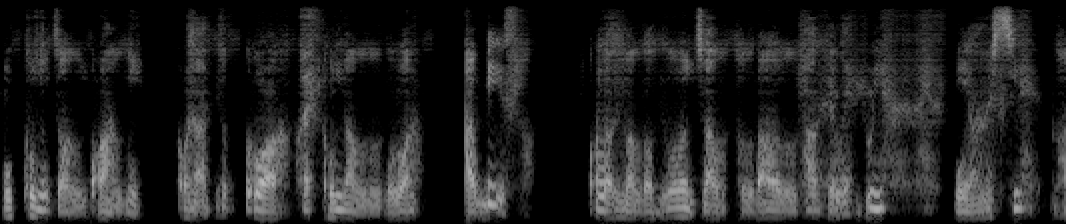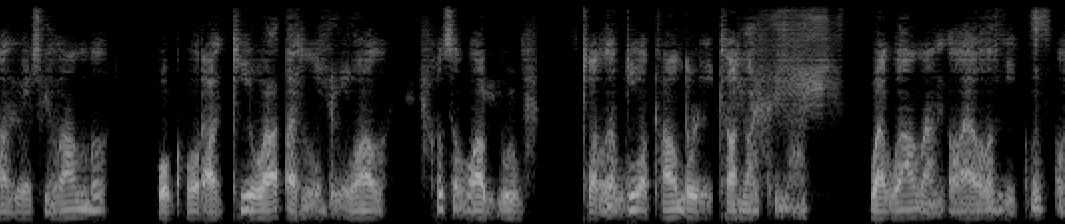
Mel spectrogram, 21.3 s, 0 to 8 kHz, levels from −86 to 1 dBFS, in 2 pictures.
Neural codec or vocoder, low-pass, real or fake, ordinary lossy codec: codec, 16 kHz, 0.5 kbps, FreqCodec, larger model; 7.2 kHz; fake; MP3, 48 kbps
